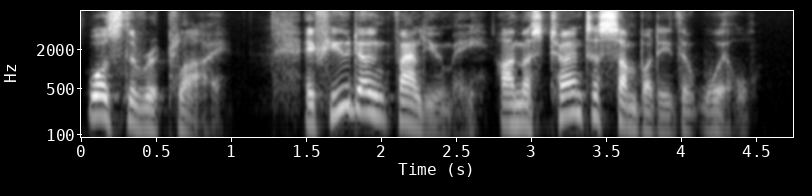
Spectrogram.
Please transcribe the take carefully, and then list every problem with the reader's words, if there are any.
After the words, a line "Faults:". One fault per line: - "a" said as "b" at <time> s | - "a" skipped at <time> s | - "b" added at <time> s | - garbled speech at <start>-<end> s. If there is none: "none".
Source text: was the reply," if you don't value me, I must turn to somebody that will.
was the reply," if you don't value me, I must turn to somebody that will.
Faults:
none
